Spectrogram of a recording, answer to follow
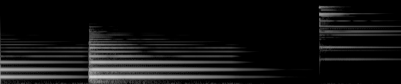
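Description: Piano sounding the single starting note F above middle C: one strike already dying away, then a second strike about a second in that rings out and fades. Near the end comes a high, bell-like ding, the first beat of the click-track count-in at 50 bpm.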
